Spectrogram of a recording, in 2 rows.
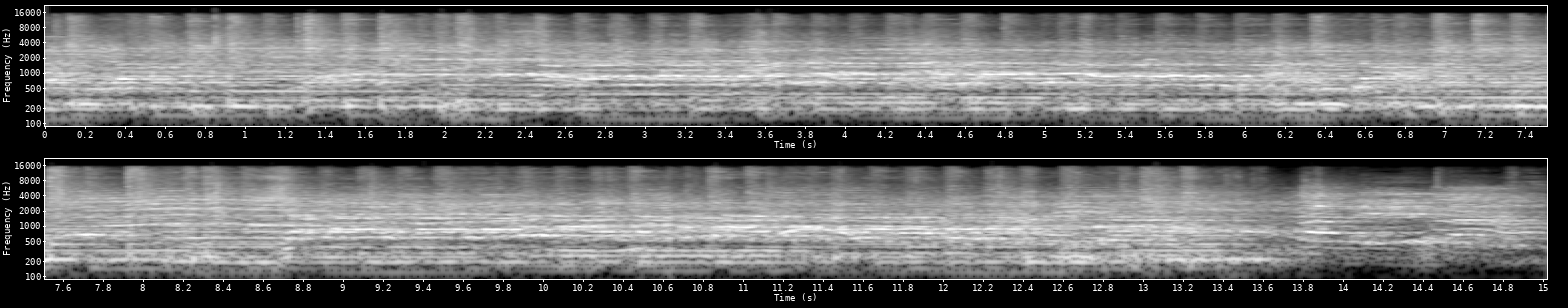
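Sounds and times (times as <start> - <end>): live band playing pop song: 0.0 - 13.7.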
